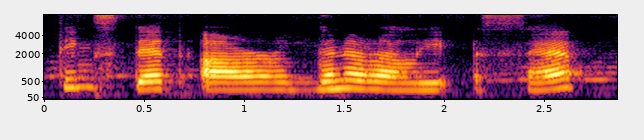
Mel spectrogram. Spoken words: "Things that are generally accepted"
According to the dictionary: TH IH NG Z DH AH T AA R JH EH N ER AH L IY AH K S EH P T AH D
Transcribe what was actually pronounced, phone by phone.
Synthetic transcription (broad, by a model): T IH NG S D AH T AA R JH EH N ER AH L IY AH S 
